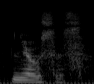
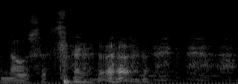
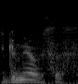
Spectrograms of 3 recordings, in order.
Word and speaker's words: gnosis: And uh before some of my friends and we use pron pronounce it as neosis they say no not neosis it's it's nosis but gnosis.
